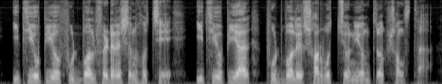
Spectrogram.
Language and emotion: Bengali, neutral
